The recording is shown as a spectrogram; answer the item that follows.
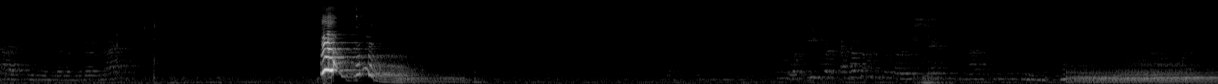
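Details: Male whippet, a pet described as more hyper than most, lets out one sudden sharp bark trailing into a short falling yelp; quiet voices before and after, and a person talking steadily at the end.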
